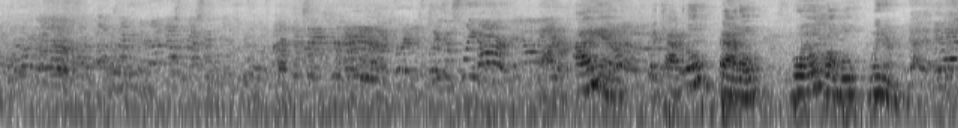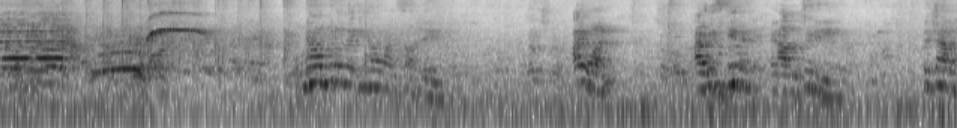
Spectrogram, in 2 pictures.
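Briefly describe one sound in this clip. A young woman speaks loudly and forcefully into a microphone through loudspeakers, in a large echoing hall.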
